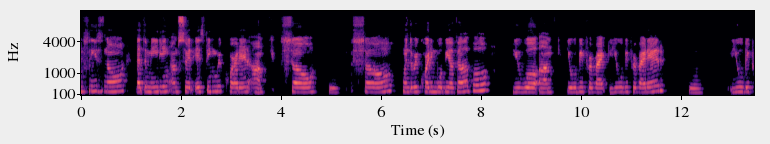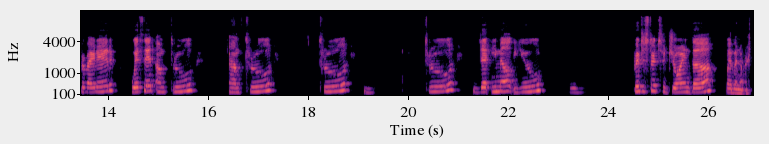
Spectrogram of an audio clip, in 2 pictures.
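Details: Adult who stutters, hosting a webinar on careers; word and phrase repetitions are audible; stuttering.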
